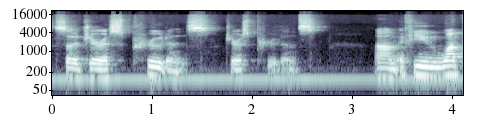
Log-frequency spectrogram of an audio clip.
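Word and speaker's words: jurisprudence: so um thinking about juris juris prue and then dense at the end is going to almost have no vowel again there's our syllabic end so going as quickly as i can from the d to the n and the ce says s so juris prudence juris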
